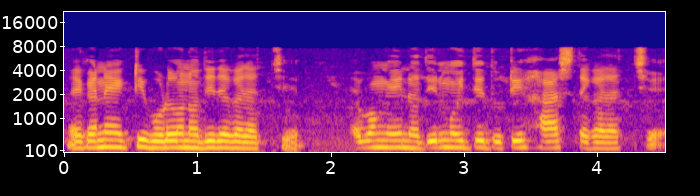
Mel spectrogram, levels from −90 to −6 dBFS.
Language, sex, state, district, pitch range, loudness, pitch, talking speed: Bengali, female, Assam, Hailakandi, 175-190 Hz, -14 LUFS, 185 Hz, 185 wpm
